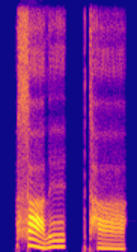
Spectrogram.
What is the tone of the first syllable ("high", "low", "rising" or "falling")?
falling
